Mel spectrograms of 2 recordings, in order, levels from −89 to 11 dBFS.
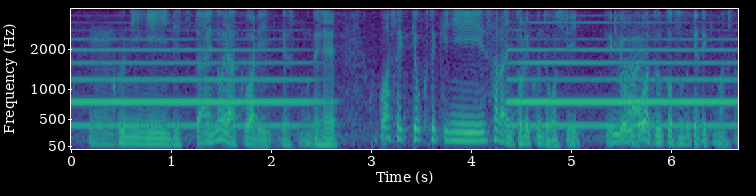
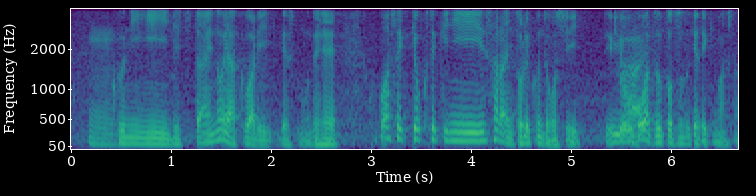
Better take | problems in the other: second | background sound (Wind instrument, woodwind instrument); as loud as the speech

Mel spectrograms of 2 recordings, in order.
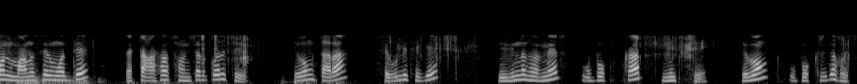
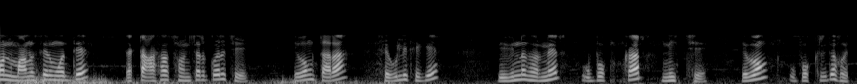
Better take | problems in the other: second | noise reduction (neural mask model RNNoise)

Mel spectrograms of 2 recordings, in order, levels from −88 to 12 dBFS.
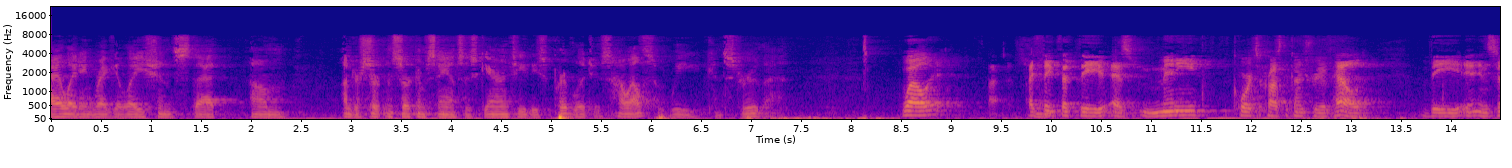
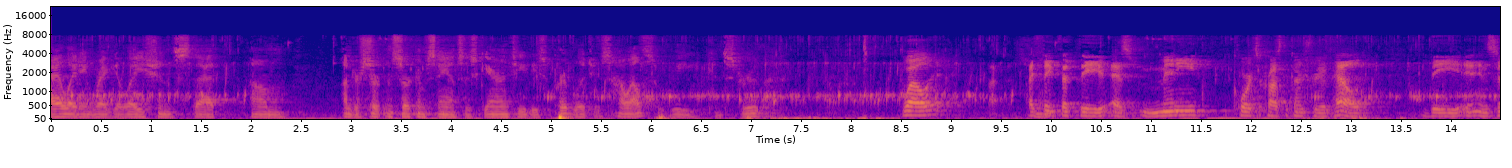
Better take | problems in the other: first | background sound (Fill (with liquid) / Trickle, dribble); 15 dB below the speech

